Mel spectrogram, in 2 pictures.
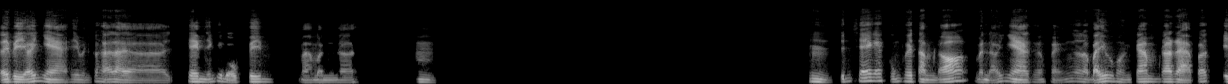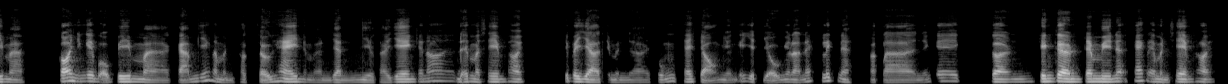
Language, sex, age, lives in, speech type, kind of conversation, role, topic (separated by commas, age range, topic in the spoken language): Vietnamese, male, 30-34, Vietnam, conversation, podcast, guest, Trải nghiệm xem phim ở rạp khác gì so với xem phim ở nhà?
